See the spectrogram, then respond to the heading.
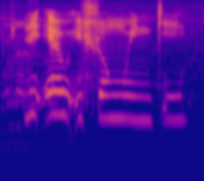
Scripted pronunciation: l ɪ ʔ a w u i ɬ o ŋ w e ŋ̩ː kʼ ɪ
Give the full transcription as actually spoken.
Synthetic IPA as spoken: l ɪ ʔ e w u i ɬ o ŋ w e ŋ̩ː kʼ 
